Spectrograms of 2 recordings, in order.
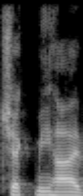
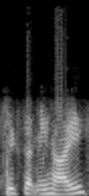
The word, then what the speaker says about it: Csikszentmihalyi: I really looked in a lot to, Martin Seligman and I can never pronounce his name, but Csikszentmihalyi, the guy that talks about flow. Yeah, Mihai Csikszentmihalyi.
